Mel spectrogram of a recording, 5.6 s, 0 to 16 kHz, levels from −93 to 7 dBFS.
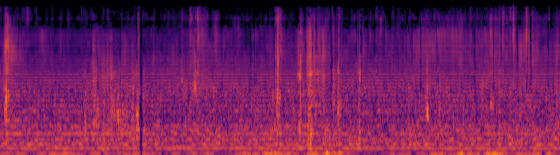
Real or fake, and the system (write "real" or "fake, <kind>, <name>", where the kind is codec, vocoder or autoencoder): fake, vocoder, BigVGAN v2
